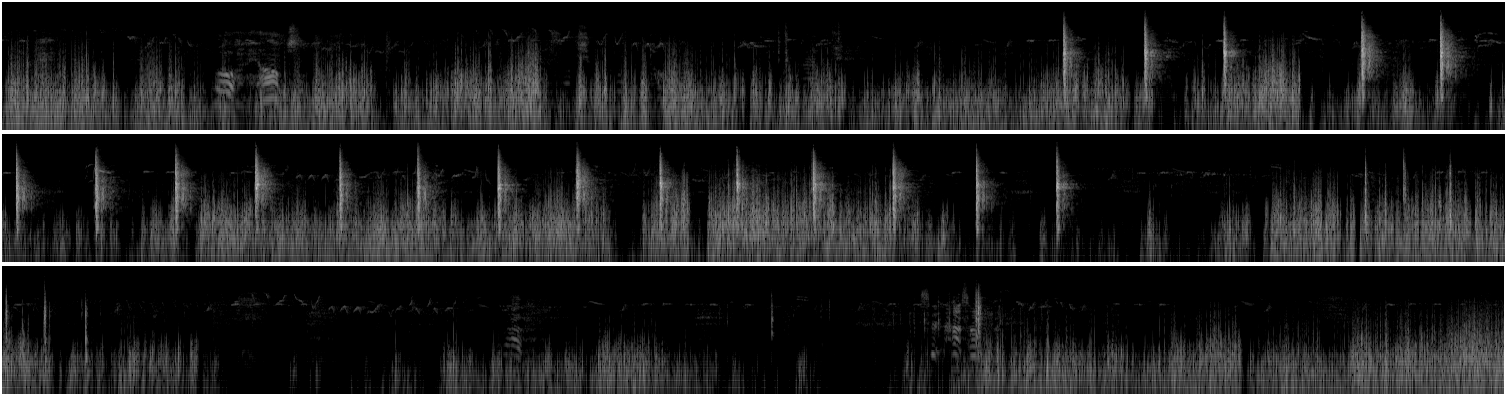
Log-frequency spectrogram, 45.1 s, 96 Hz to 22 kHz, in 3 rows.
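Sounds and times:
axe striking plastic wedges: 10.6 - 12.5, 13.6 - 15.4, 16.0 - 16.2, 17.6 - 17.8, 19.2 - 19.4, 20.0 - 20.2, 20.8 - 21.0, 22.4 - 24.2, 24.8 - 25.0, 25.6 - 25.8.

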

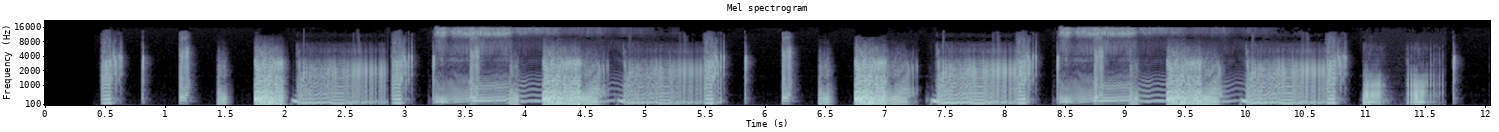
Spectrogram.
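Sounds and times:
farts: 0.4 - 11.8.

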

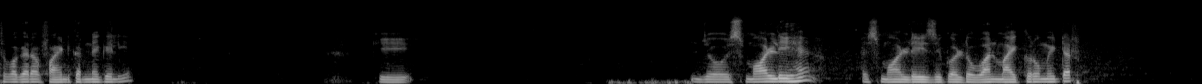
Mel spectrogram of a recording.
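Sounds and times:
man speaking: 0.0 - 1.4, 3.8 - 4.2, 6.9 - 10.9.

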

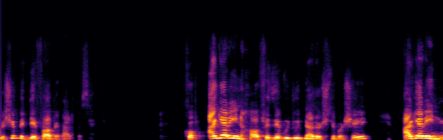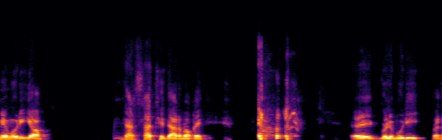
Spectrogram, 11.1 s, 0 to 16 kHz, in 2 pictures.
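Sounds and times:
man speaking: 2.2 - 6.3, 6.9 - 8.4, 9.9 - 11.0
man coughing: 8.7 - 9.5.

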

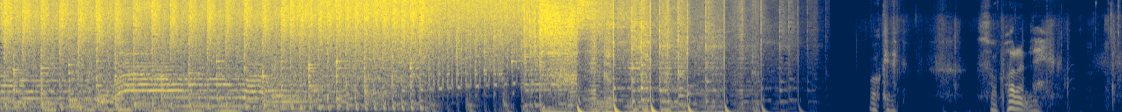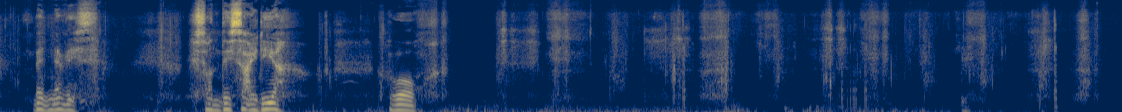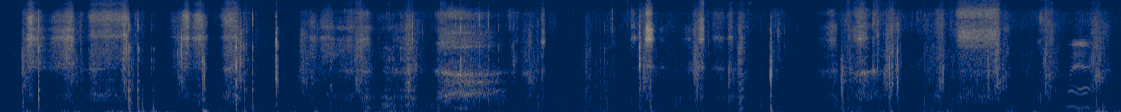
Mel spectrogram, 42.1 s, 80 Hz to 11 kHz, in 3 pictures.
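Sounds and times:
footsteps on loose stones: 11.1 - 16.2, 21.5 - 42.0
wind rumbling on microphone: 19.5 - 26.0.

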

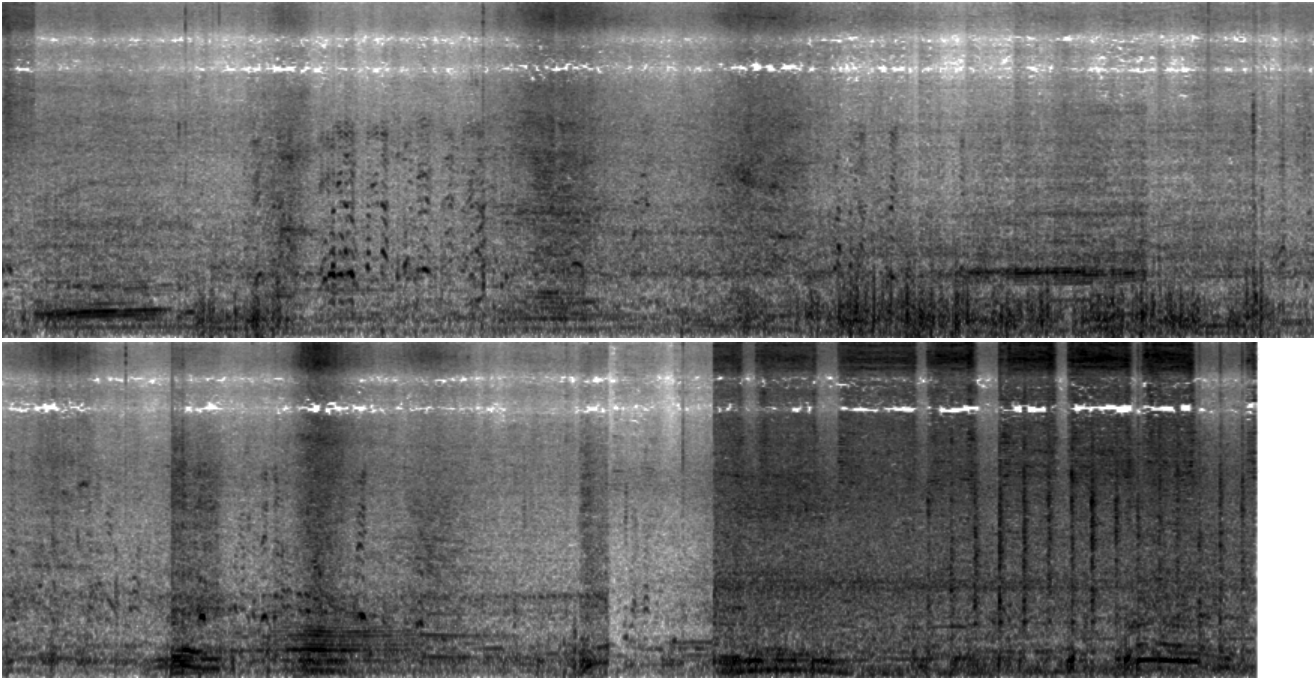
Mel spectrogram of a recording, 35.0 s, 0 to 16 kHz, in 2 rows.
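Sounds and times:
people's voices: 2.4 - 29.2.

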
